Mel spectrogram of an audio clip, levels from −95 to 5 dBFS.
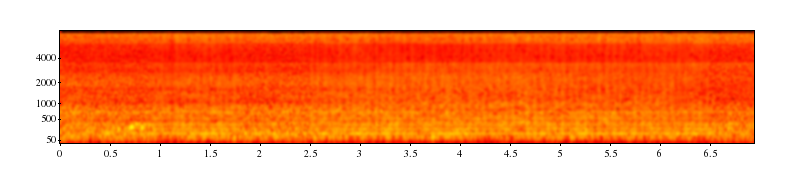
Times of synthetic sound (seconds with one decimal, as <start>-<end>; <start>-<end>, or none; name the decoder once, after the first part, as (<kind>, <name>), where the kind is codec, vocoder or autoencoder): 0.9-1.8 (vocoder, BigVGAN v2); 2.5-6.5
